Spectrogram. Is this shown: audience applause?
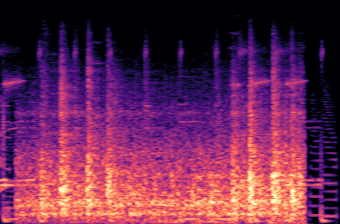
no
